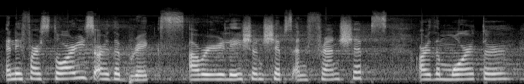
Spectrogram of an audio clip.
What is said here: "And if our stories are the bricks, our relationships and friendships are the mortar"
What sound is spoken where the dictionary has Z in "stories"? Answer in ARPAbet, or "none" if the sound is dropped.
S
